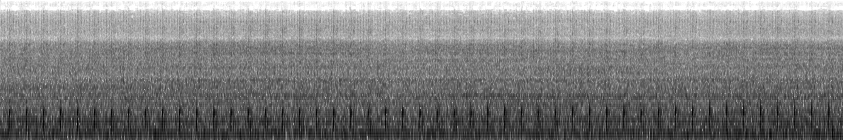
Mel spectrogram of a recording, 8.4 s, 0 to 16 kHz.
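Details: 2002 BMW E46 330ci, warm idle: sharp, even ticking about three per second from a loose spark plug on cylinder #4 leaking compression; plug spun by hand, snugging it down removed the sound.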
